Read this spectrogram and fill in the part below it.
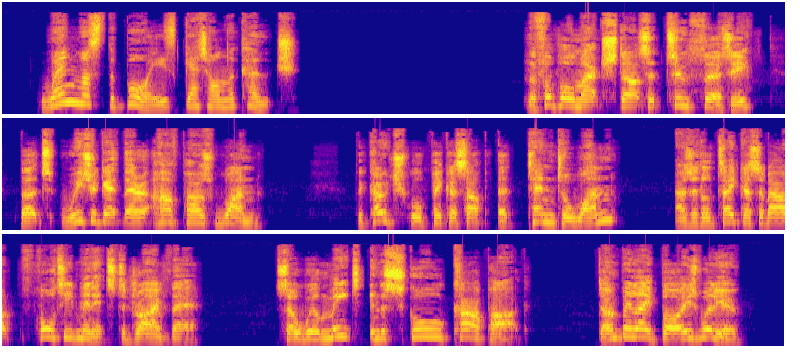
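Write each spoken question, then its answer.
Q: When must the boys get on the coach?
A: At ten to one (12:50)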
